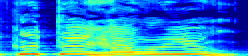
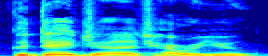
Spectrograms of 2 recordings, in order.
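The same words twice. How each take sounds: First: High-pitched, loud hello back; cheery greeting. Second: Lightly acted polite greeting; a hint of a friendly customer; greeting fan. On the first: Retold or imitated. Judge answering a fan in the checkout line, cheery greeting. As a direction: sing out a bright retold reply. Voices her own cheery reply. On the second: Shopper greeting the judge in line, lightly acted.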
